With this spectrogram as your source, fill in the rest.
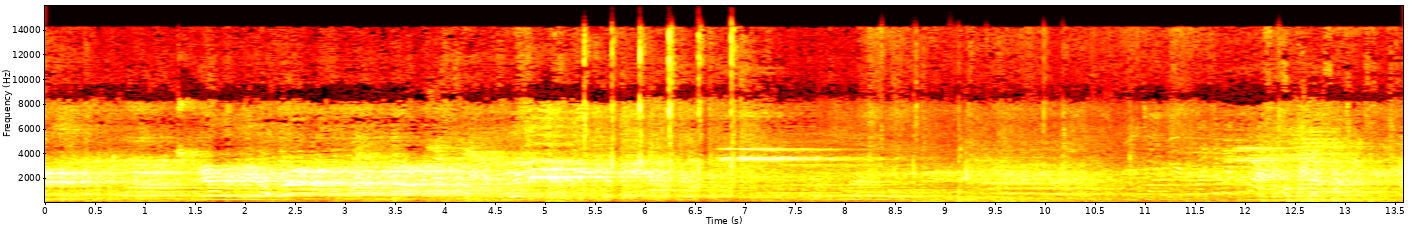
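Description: A ball thumps against the floor and is kicked.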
